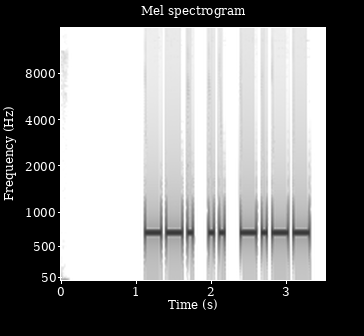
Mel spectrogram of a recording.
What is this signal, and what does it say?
Morse code, heard as a keyed tone, about 17 wpm, 700 Hz. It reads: GIY
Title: USA Call Sign Postfixes - 3 Letters 17wpm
